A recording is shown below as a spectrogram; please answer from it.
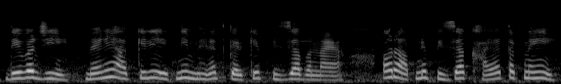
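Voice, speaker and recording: A woman's voice: high-pitched, normal speed, dark tone, breathy edge, lo-fi sound. A woman reading the lines of a jealous, clingy young wife in a storybook drama, with an insistent delivery.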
